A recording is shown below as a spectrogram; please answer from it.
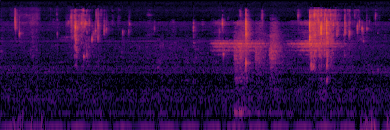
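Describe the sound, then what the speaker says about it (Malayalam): Chicken thukpa soup poured into a bowl of noodles, a soft continuous trickle and dripping of liquid heard close by, with a few brighter splashes toward the end and no talking. "ആവശ്യത്തിന് സൂപ്പ് ഒഴിക്കാം"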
